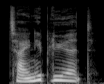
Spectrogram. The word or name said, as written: tegneblyant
